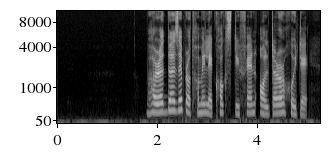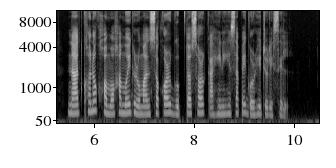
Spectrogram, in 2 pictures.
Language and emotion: Assamese, neutral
